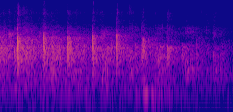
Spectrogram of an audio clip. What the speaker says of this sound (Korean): 큰 박수 보내주시면 감사드리겠습니다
